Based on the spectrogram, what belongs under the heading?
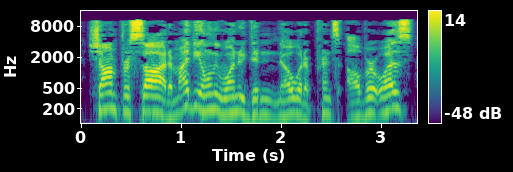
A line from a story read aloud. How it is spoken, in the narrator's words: I screamed when I Googled it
